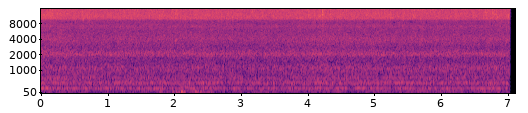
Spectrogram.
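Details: Swarming honey bees produce a continuous, thick buzzing drone that holds at a constant level. A brief low thump comes near the middle before the hum cuts off abruptly at the end.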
